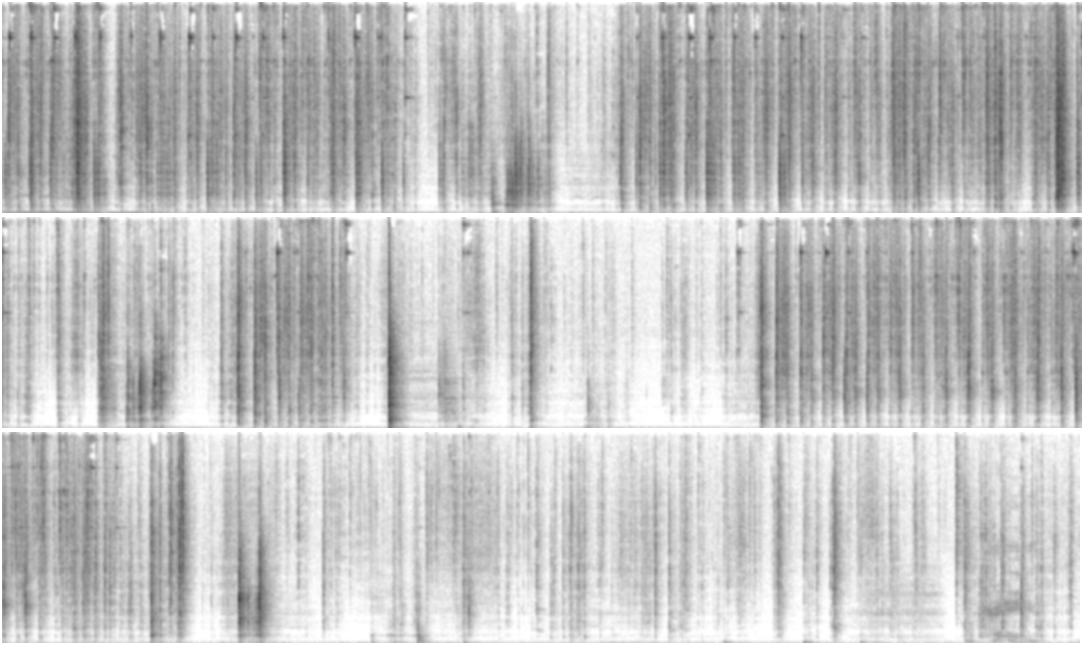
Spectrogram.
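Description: A deck of Kipper fortune-telling cards being shuffled by hand in several spells of rapid flicking clicks, with a few single sharp taps as cards are set down on a table.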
